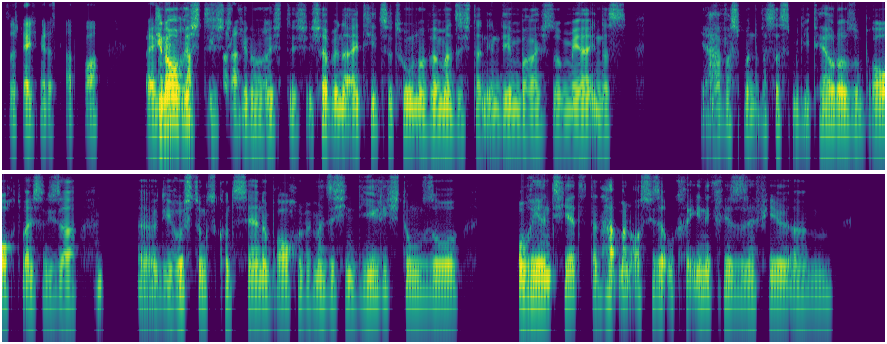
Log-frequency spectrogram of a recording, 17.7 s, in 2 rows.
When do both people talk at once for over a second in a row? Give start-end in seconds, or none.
1.5-2.8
